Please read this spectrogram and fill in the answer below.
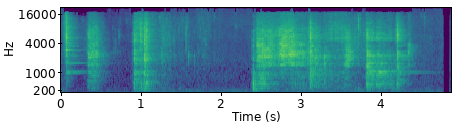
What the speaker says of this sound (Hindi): इसको अच्छे तरीके से मिक्स कर लेंगे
